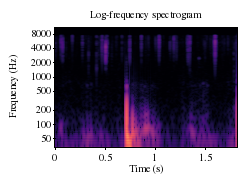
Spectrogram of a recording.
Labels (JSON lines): {"label": "biophony, double pulse", "recorder": "SoundTrap 300"}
